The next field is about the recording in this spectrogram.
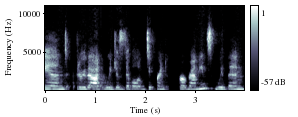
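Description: A woman's somewhat breathy, fairly high-pitched voice with a Mexican accent, at a fairly slow pace. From Mexico. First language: Spanish. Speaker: program manager at a nonprofit. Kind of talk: interview.

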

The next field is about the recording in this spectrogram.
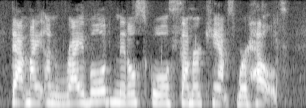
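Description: A woman with a Californian accent speaks at a fairly slow pace in a fairly high voice. Noticeable background noise runs beneath her. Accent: Californian American. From Southern California (Redlands). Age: 30s. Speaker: stay-at-home mom sharing faith testimony. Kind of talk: testimony.

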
